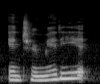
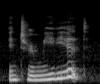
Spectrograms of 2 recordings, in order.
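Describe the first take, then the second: The two takes are said the same way.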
